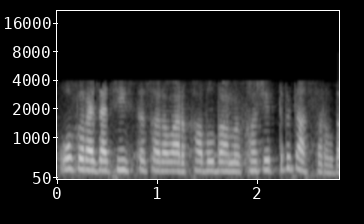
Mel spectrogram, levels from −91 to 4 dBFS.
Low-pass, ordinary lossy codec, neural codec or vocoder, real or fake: 7.2 kHz; AAC, 16 kbps; codec, 24 kHz, 0.9 kbps, WavTokenizer, medium speech release version 1; fake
